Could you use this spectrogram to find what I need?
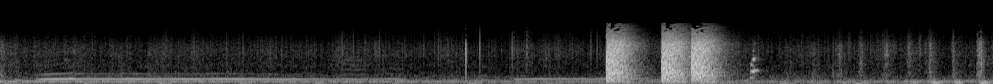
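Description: Gunshots in a radio drama: a few sharp, loud bangs in quick succession break over a low, steady motor hum, followed by a fainter crack.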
